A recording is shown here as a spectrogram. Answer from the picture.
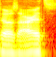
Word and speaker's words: Ozar: Last name starts with an O, rhymes with Omar. And It's okay to say Brent Ozar.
